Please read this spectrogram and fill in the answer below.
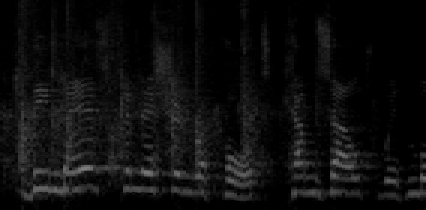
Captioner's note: audience applause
